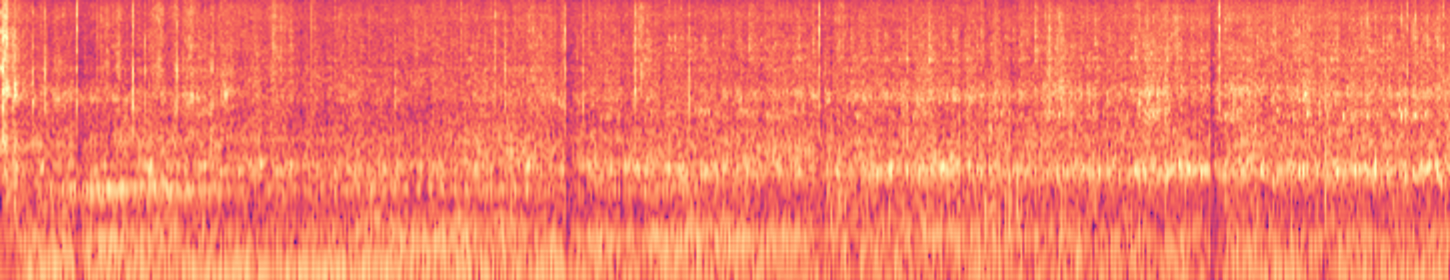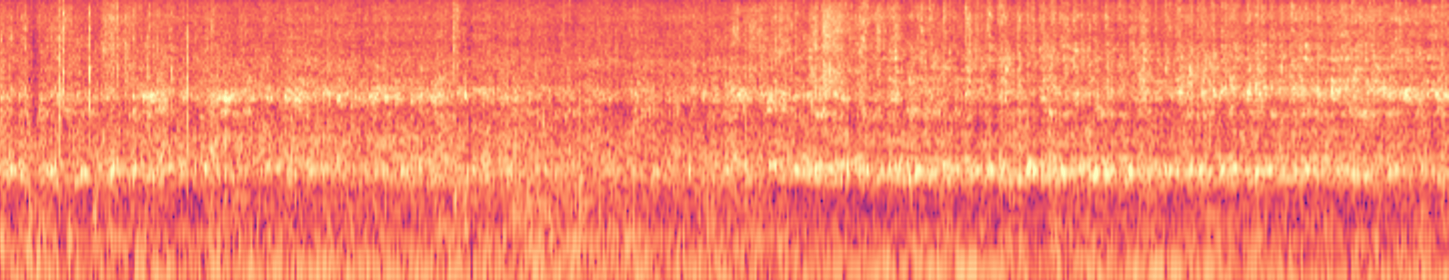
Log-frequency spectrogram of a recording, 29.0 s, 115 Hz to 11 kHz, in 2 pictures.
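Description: Loud American V8 running at a steady idle through its exhaust, with a deep, even note throughout.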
